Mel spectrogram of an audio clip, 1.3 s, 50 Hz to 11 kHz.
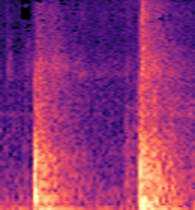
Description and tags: The sound of me walking, has only 2 steps.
